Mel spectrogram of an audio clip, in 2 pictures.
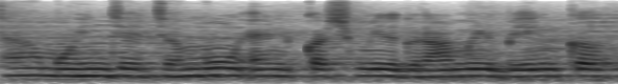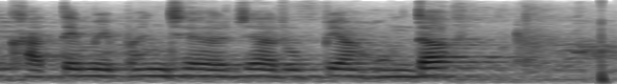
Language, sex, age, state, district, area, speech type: Sindhi, female, 30-45, Gujarat, Junagadh, urban, read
